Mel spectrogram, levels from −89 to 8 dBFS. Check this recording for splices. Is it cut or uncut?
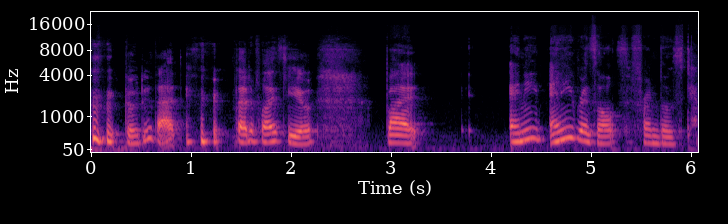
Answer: cut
